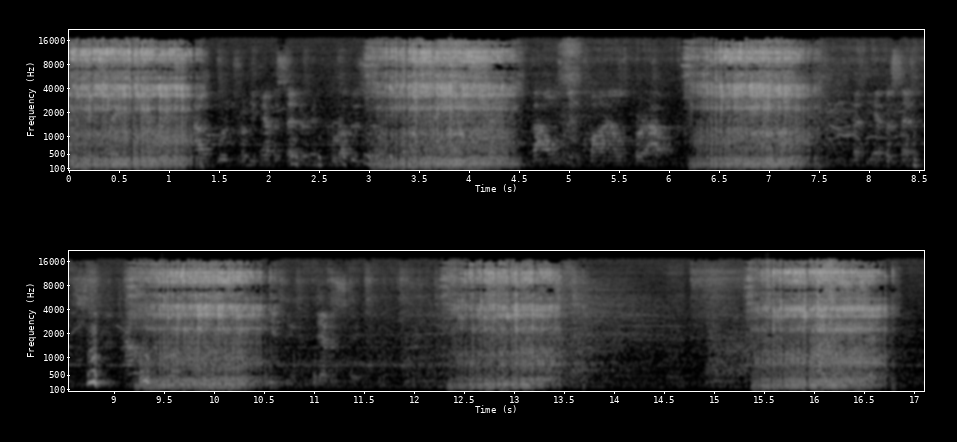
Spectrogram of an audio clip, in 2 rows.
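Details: Adult man snoring heavily: loud, rough snores repeating about every three seconds, roughly 20 a minute, each followed by a quieter breath out.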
